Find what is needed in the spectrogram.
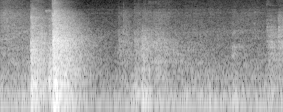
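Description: A kitchen cupboard door shuts once with a sharp knock, about half a second in.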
